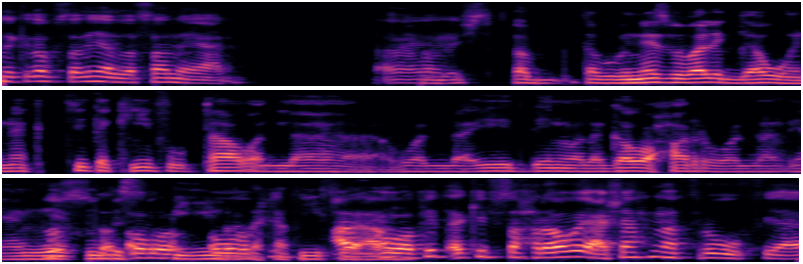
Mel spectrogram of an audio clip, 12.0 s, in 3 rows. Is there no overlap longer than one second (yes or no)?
no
